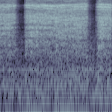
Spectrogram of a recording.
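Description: An aerosol spray can hisses loudly and close while painting car wheels, a continuous spray broken by two short pauses as the nozzle is released.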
